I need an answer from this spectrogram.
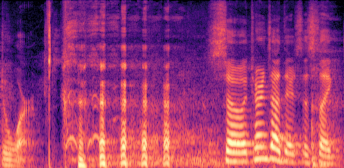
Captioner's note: laughter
